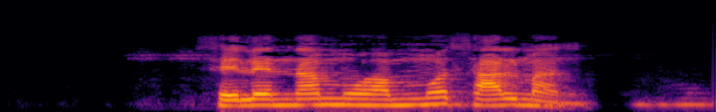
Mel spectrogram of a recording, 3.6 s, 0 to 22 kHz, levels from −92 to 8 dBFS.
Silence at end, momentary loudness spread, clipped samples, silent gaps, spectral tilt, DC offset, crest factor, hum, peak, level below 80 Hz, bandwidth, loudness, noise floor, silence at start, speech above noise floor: 0.05 s; 9 LU; under 0.1%; none; -7.5 dB/octave; under 0.1%; 16 dB; none; -2 dBFS; -62 dBFS; 6.8 kHz; -16 LUFS; -86 dBFS; 1.1 s; 70 dB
